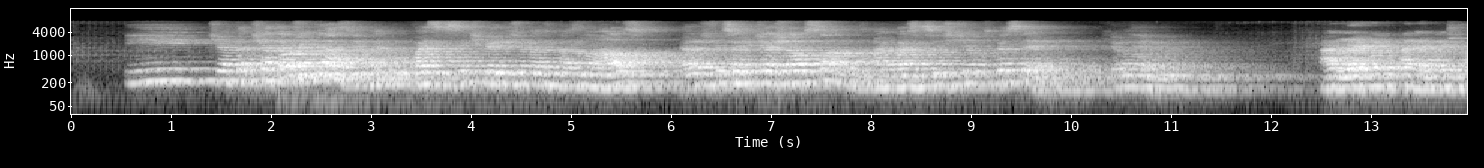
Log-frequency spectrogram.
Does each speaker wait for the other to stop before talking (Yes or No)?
Yes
